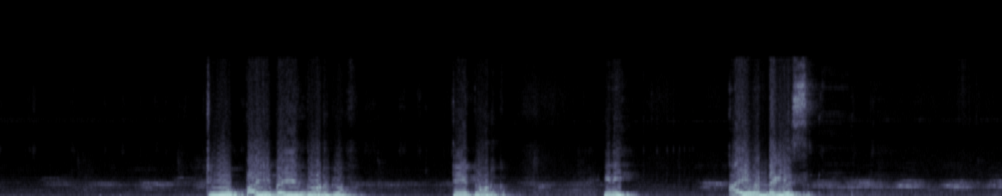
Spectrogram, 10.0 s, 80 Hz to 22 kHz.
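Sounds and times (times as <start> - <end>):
crows cawing: 0.4 - 2.4, 3.5 - 6.0, 6.8 - 10.0.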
